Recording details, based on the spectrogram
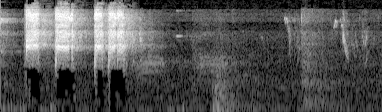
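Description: Black francolin giving a loud, harsh, grating phrase of three or four rasping notes in quick succession, followed by faint thin chirps and low background rumble.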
